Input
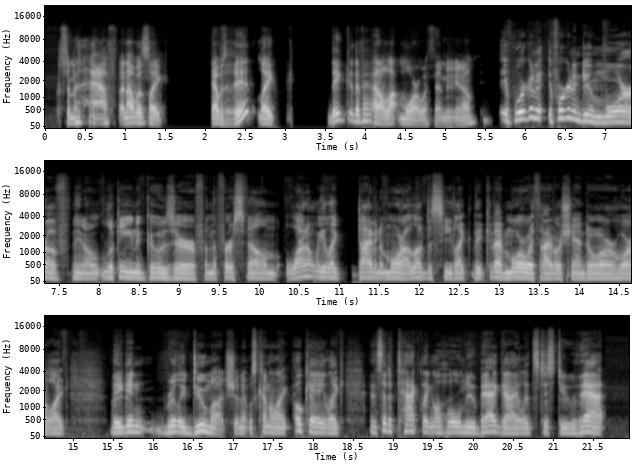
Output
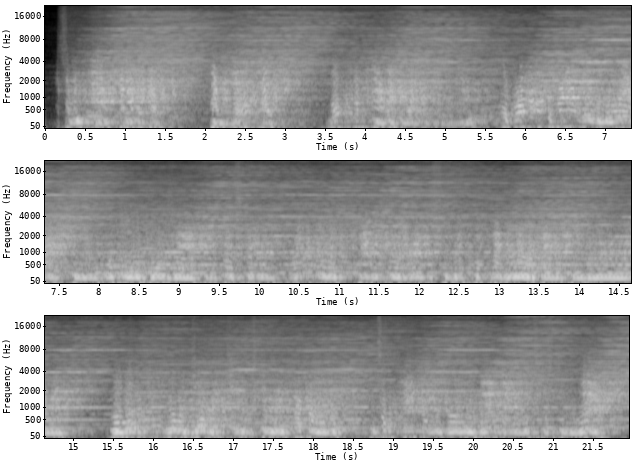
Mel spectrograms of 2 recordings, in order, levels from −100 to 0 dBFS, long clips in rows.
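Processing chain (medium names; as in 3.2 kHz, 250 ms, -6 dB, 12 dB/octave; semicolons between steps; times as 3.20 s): comb filter that takes the minimum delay 2.2 ms; graphic EQ 125/250/500/1000/2000/4000/8000 Hz +7/-6/-6/+7/+3/-7/-5 dB; repeats whose band climbs or falls 133 ms, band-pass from 910 Hz, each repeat 0.7 oct, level -1.5 dB; harmony voices +7 st -2 dB; pitch-shifted reverb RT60 1.5 s, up +12 st, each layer -2 dB, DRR 3 dB; trim +2 dB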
